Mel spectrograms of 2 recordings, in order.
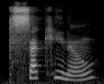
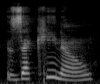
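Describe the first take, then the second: First: The word begins with a ts sound. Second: The word begins with a z sound. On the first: "also pronounced tsechino with a T S sound at the beginning" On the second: "it could be a Z, like zecchino"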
